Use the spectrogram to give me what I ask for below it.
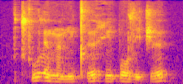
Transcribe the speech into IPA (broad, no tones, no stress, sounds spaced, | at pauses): t͡sʼ u l ɘ m œ̃ m ĩ tʼ ɘ h ĩ p o z i t͡ʃ ɘ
